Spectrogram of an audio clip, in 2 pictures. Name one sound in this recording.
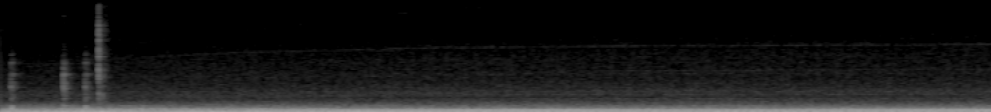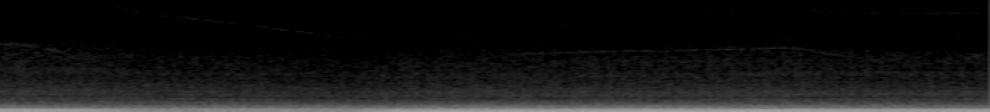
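A heavy truck engine rumbles steadily from inside the cab, easing off briefly before pulling again.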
